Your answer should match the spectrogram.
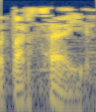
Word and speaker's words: apartheid: Tiene una monografía preciosa que se llama La educación en la Sudáfrica de la apartheid. ¿Dije bien? Porque yo inglés no puedo pronunciar ni yes. – Sí, está bien. – Está bien, bueno.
